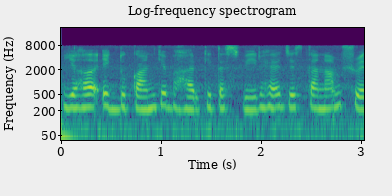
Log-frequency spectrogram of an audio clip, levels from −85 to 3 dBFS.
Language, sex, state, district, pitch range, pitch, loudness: Hindi, female, Bihar, Muzaffarpur, 225-245 Hz, 240 Hz, -18 LUFS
